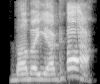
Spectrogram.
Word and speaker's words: Baba Yaga: "Baba Yaga," I said. Emphasis on the last syllable.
